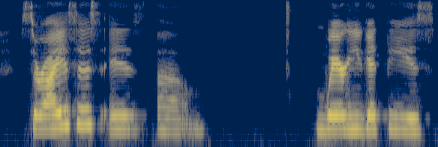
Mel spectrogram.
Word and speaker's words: psoriasis: pediculosis next we have psoriasis the P is silent and it's a very tricky spelling so be careful psoriasis is where you get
